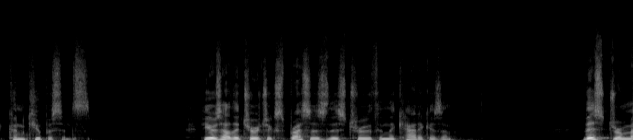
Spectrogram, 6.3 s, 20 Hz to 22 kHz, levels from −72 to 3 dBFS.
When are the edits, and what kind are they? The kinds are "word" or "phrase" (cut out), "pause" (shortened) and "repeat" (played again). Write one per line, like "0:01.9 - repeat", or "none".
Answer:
none

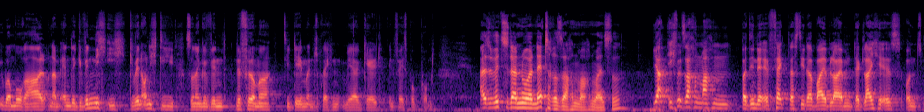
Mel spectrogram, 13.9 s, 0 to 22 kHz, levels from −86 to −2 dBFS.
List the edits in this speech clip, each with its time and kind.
none

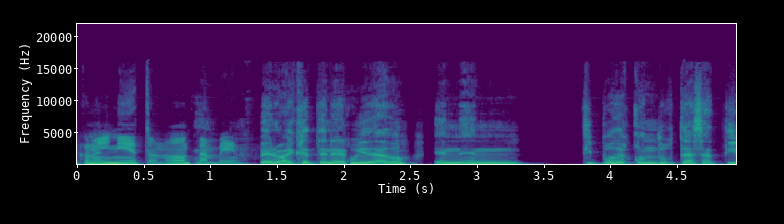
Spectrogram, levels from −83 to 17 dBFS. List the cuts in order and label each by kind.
0:02.0 - phrase
0:02.6 - pause

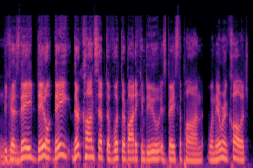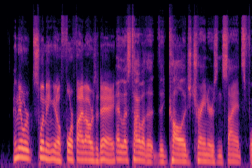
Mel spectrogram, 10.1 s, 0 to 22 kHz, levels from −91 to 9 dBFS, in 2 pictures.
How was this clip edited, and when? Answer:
0:08.1 - word

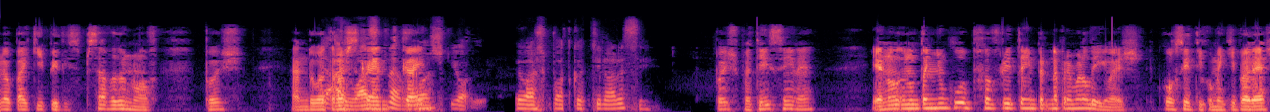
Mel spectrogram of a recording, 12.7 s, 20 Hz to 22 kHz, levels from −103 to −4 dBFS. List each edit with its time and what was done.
none

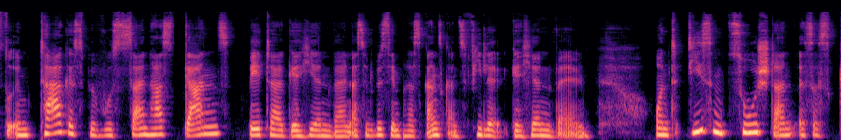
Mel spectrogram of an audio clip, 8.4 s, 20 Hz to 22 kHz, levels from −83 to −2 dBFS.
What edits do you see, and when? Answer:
0:01.7 - word
0:02.4 - word
0:04.0 - word
0:06.8 - word

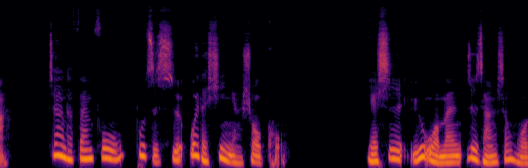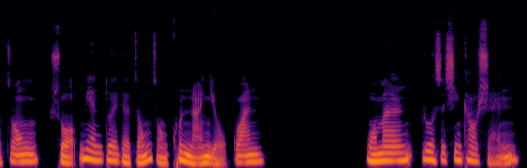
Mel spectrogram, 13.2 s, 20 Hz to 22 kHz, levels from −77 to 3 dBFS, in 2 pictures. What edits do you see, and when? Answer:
none

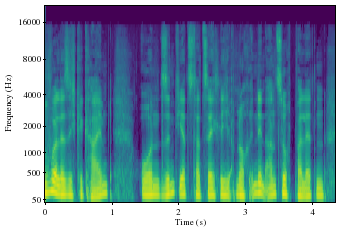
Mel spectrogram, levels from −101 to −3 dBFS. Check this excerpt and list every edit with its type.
0:01.7 - word
0:02.8 - word

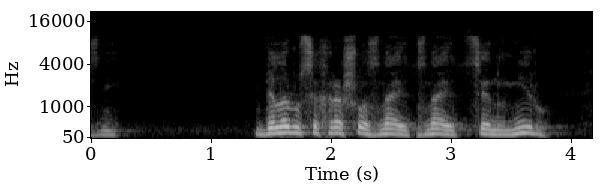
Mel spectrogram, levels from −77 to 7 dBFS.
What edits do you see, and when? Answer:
0:02.7 - repeat

